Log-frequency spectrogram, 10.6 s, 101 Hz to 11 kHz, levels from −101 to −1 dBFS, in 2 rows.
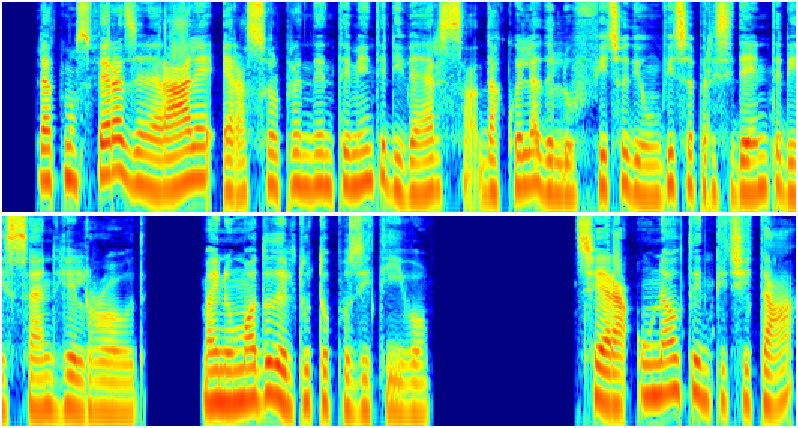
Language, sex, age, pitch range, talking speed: Italian, female, 30-49, 145-185 Hz, 135 wpm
